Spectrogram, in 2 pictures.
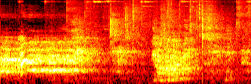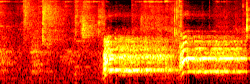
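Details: Two Airedale Terriers at play, one picking on the other: high whining yelps with clear tonal bands alternate with rough, noisy snarling bursts in a rapid, irregular stream, loud throughout.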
